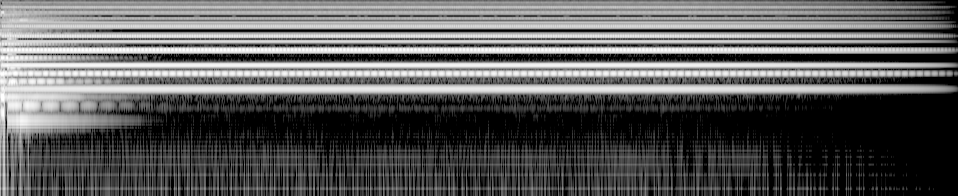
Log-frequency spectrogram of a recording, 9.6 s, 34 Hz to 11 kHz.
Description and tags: PPG Digital Organ Leadpad E5
This sample is part of the "PPG
MULTISAMPLE 002 Digital Organ Leadpad" sample pack. It is an
experimental sound consiting of several layers, suitable for
experimental music. The first layer is at the start of the sound and is
a short harsh sound burst. This layer is followed by two other slowly
decaying panned layers, one low & the other higher in frequency. In
the sample pack there are 16 samples evenly spread across 5 octaves (C1
till C6). The note in the sample name (C, E or G#) does not indicate
the pitch of the sound but the key on my keyboard. The sound was
created on the PPG VSTi. After that normalising and fades where applied within Cubase SX.
ppg, experimental, multisample, digital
